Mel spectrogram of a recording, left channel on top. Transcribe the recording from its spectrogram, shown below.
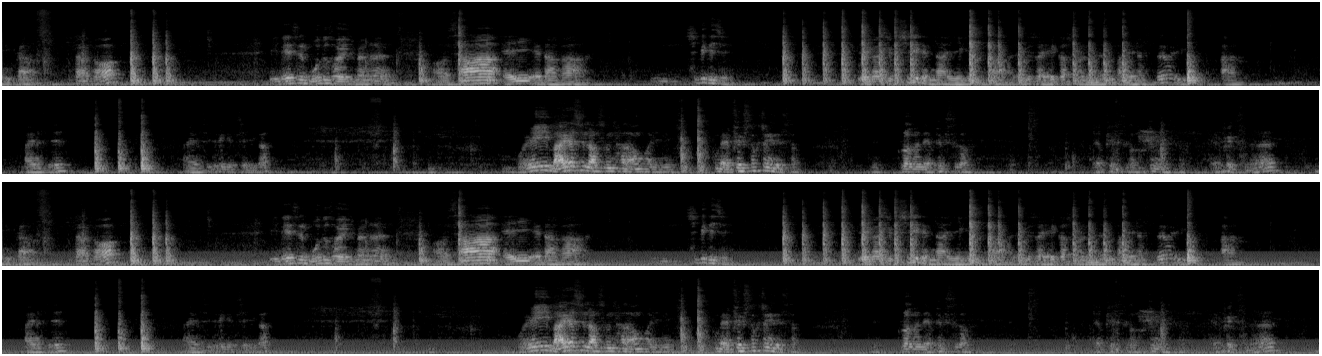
따라서 이 넷을 모두 더해주면은 4a에다가 11이지. 얘가 지금 7이 된다 이 얘기니까 여기서 a 값을 넣으면 마이너스 1? 마이너스 1이겠지 얘가. a 마이너스 1 나왔으면 다 나온 거 아니니? 그럼 fx 확정이 됐어. 그러면 fx가 확정이 됐어. fx는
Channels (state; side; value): noise; right; hum, 12 dB below the sound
